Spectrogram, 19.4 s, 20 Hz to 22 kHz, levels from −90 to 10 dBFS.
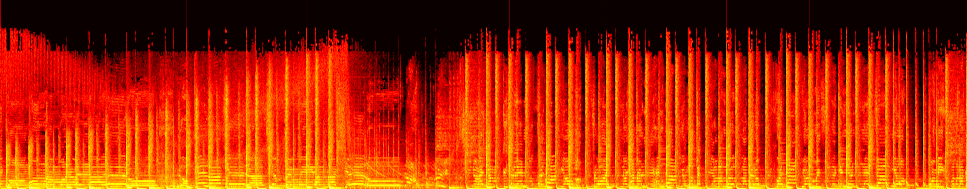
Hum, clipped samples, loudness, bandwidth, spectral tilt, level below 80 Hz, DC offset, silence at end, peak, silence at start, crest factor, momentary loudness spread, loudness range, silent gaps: none; under 0.1%; -12 LUFS; 18.5 kHz; -4.5 dB/octave; -16 dBFS; under 0.1%; 0 s; 0 dBFS; 0 s; 12 dB; 5 LU; 3 LU; none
